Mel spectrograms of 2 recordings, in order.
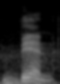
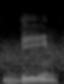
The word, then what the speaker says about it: been: to note is that we say bin when we are speaking quickly we don't say being in fact it's very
